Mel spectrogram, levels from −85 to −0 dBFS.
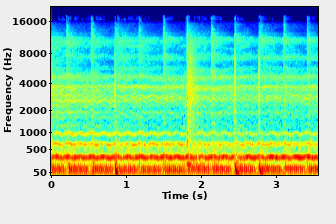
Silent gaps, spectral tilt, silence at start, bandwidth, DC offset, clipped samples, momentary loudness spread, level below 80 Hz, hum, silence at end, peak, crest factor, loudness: none; -6 dB/octave; 0 s; 16.5 kHz; under 0.1%; under 0.1%; 1 LU; -20 dBFS; none; 0 s; 0 dBFS; 10 dB; -12 LUFS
